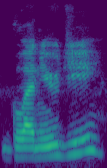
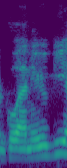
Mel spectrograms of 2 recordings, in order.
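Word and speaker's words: Glenugie: how to pronounce it glenuji or glenugi i think it's glenuji from 1980 and that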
